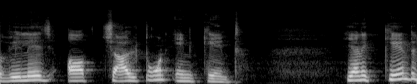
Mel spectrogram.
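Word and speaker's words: Charlton: हालांकि गांव के नाम के लिए यहाँ चार्ल्टन, कार्ल्टन हम बोल सकते हैं, लेकिन सही इसका उच्चारण चार्ल्टन होगा।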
